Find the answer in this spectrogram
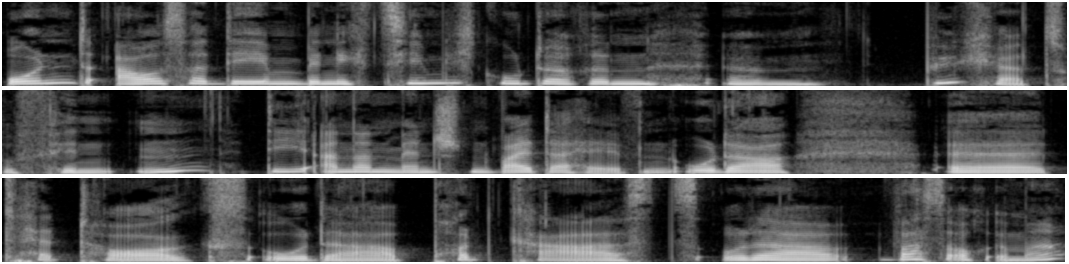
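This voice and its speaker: At a fairly slow pace, a woman's dark, mellow voice at medium pitch carries lively intonation, recorded with a dry, close sound and no echo. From northern Germany. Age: 40s. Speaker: podcast host and romance novelist. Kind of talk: solo podcast monologue. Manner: many filler sounds.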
